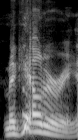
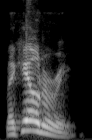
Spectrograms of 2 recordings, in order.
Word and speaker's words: McElderry: I was like, he just told me how to pronounce it. It's McElderry. That's it. McElderry. I was like, yeah, that's what I said.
